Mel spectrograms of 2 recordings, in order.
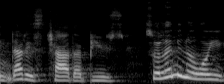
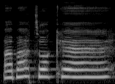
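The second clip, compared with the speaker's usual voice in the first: high, drawn-out call; imitated singsong summons; 10 semitones higher, 3 dB louder, much slower than usual. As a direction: call for your husband, long and high. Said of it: "reached out for the husband".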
